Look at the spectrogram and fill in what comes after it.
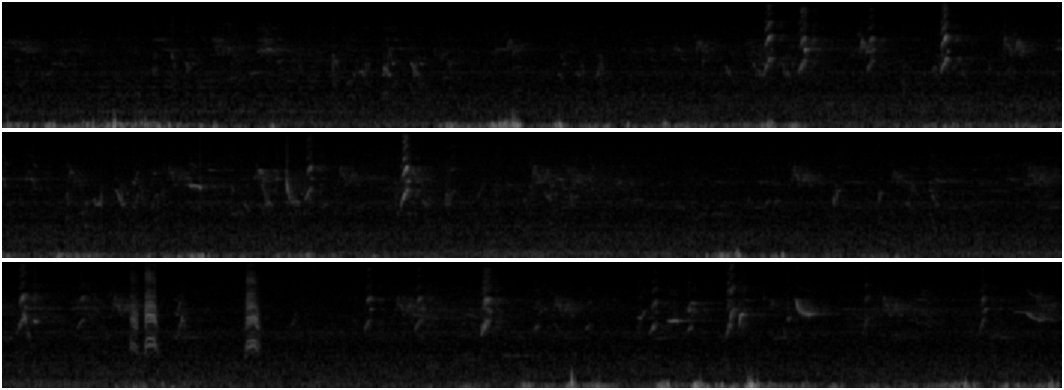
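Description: Small wild birds calling around a feeding station in many short, overlapping chirps and sharp notes, with scattered low rumbles.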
